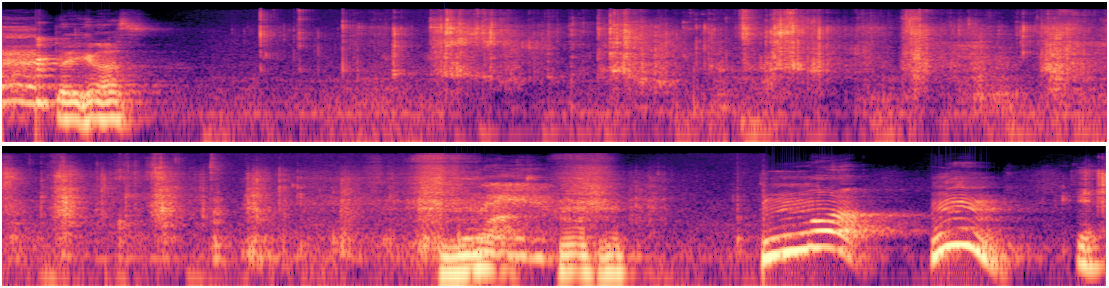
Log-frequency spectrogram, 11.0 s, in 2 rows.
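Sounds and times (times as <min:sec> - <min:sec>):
crunchy chewing of fried fish: 0:01.2 - 0:07.5.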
